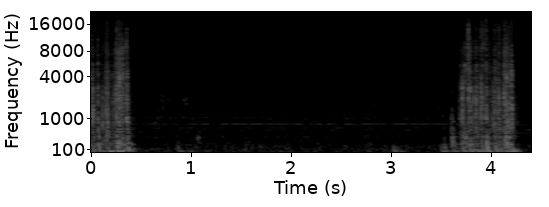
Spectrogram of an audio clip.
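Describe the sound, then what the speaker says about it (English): A tarot deck is shuffled nearby in two short bursts, a riffle at the start and another near the end, with quiet handling between. "I'll shuffle till I feel like the deck is ready, and then I'll cut"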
